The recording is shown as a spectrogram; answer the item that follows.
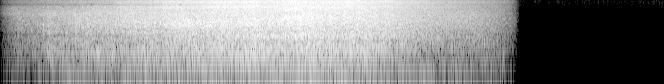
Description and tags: sample of a wave crashing a side of a ship or rocks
